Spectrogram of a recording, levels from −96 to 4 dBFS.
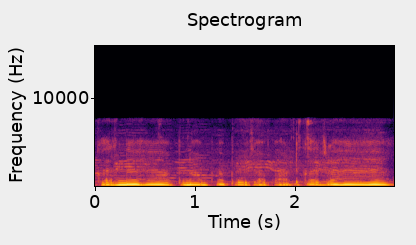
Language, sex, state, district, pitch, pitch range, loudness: Hindi, female, Chhattisgarh, Raipur, 225 Hz, 215-230 Hz, -13 LUFS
